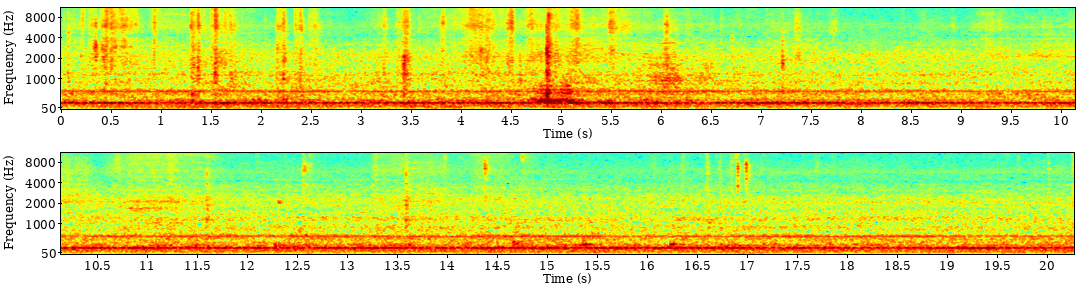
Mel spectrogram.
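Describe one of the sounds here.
A paintbrush brushes lightly across a canvas.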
